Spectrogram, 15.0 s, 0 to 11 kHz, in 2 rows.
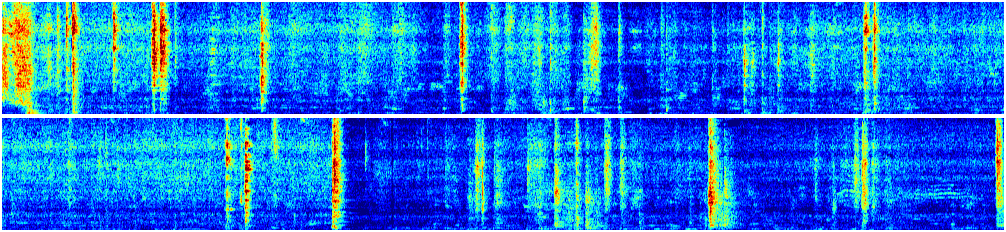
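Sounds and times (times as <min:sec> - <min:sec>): metal spoon scraping a pot: 0:00.0 - 0:02.1.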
